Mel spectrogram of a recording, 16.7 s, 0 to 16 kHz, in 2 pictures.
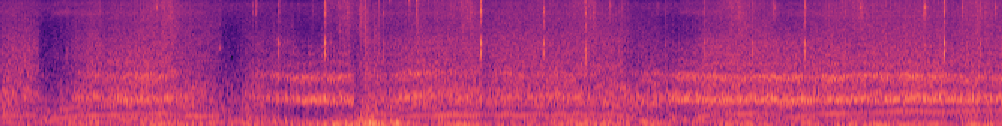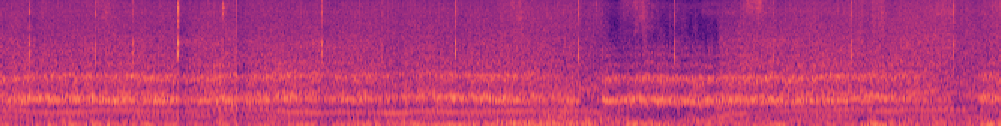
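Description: A BMW E60 drifts on snow in the racing game Forza Horizon 4, its engine droning steadily with wavering revs and a continuous tire squeal running loud and close for the whole stretch.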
